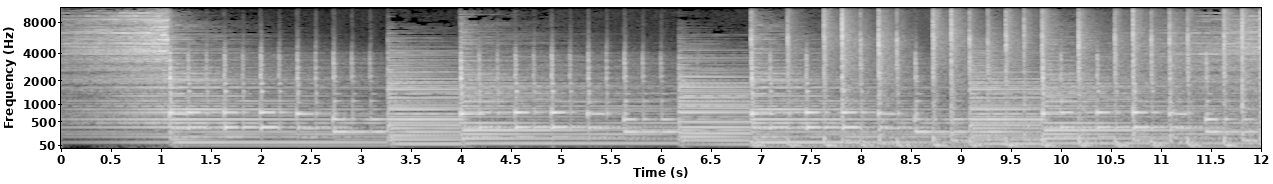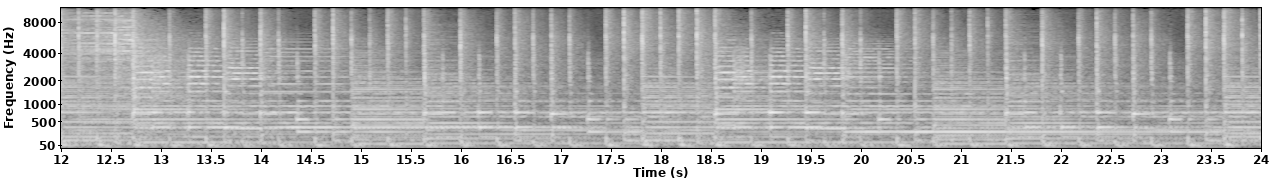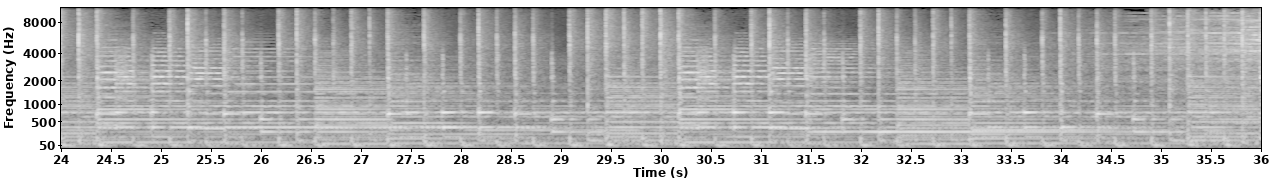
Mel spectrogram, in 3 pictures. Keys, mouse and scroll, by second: 3.9 space, 4.2 scroll up 1, 4.5 space, 4.6-6.0 drag, 8.2-24.1 drag, 27.2 alt+scroll up 1, 27.5 space, 27.6 click, 28.0 space, 29.2 alt+scroll down 1, 29.4 space, 29.6 click, 31.8 i, 33.5 click, 33.6 i, 34.2 click, 34.7 v.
